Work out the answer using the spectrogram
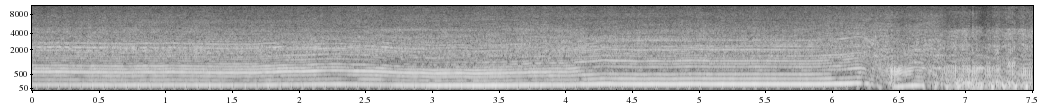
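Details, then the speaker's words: Two-stroke chainsaw cutting a dirty, sandy log that was partly cleaned first: a steady, slightly labouring note through the cut, with revs dropping away at the end. The chain is dulling from the sand. "all right so definitely getting dull as we go"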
